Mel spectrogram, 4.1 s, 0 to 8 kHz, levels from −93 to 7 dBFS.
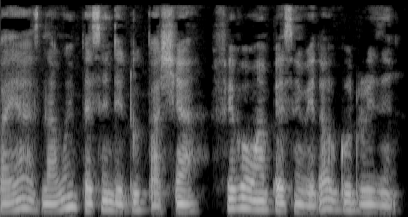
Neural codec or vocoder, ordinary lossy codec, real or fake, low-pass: none; MP3, 48 kbps; real; 7.2 kHz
